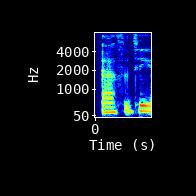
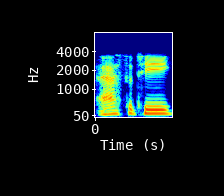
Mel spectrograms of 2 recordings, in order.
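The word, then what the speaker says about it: Assateague: And I'm going to need your help, Chenise, because I don't want to butcher the name, but is it Asetig Island National Seashore? Yes. Asetig Island. Yes. Yeah. Asetig Island National Seashore.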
